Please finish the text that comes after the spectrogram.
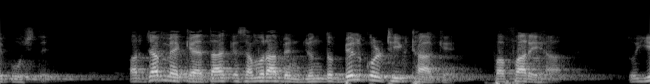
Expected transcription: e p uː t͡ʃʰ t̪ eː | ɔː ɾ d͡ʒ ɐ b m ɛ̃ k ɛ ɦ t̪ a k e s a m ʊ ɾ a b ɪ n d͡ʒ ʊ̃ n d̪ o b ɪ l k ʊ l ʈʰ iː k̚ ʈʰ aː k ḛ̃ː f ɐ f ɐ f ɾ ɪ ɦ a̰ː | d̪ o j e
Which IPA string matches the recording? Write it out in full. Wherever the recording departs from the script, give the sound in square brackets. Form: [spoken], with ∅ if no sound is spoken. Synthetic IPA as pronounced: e p uː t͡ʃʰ t̪ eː | ɔː ɾ d͡ʒ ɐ b m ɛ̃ k ɛ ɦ t̪ a k e s [ɐ] m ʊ ɾ a b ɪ n d͡ʒ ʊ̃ n d̪ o b ɪ l k ʊ l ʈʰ iː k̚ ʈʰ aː k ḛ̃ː f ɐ f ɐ [∅] ɾ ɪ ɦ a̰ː | [t̪] o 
